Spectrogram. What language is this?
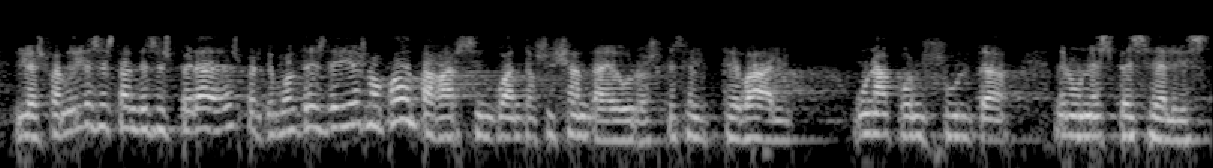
Catalan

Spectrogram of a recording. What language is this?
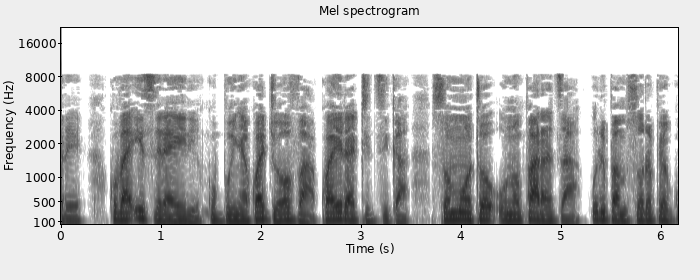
Shona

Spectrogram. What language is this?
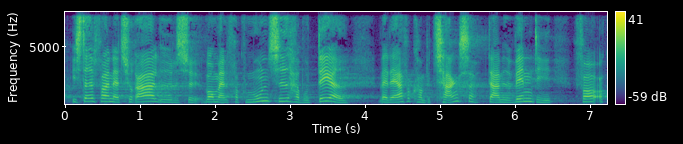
Danish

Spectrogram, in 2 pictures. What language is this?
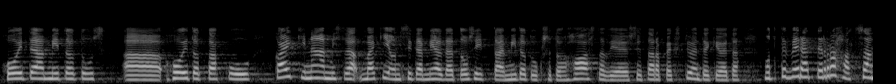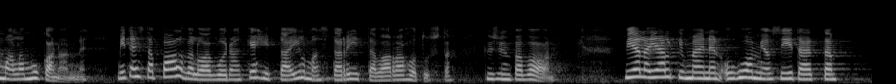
Finnish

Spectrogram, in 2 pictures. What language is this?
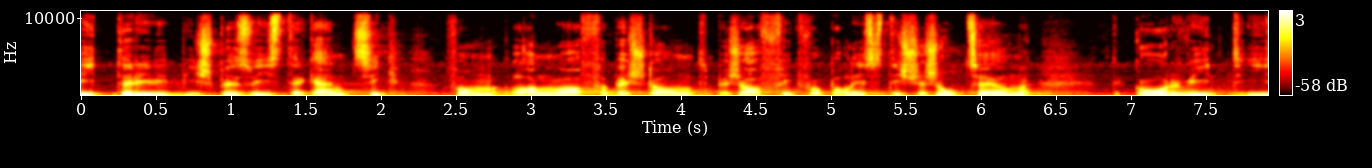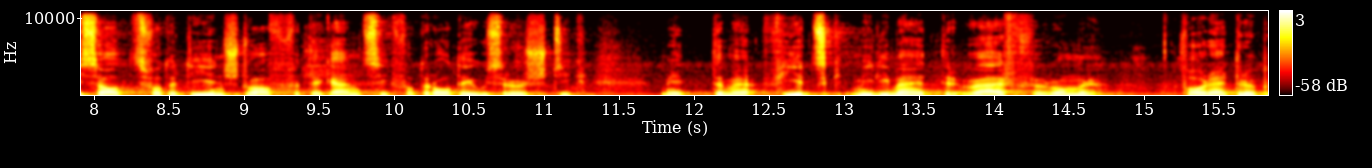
Swiss German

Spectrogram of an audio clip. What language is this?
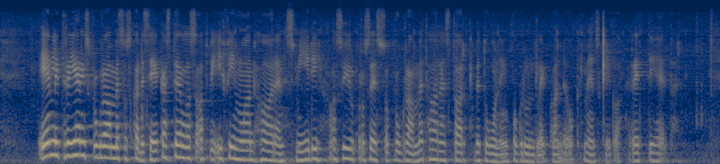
Finnish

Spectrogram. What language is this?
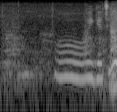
Bangla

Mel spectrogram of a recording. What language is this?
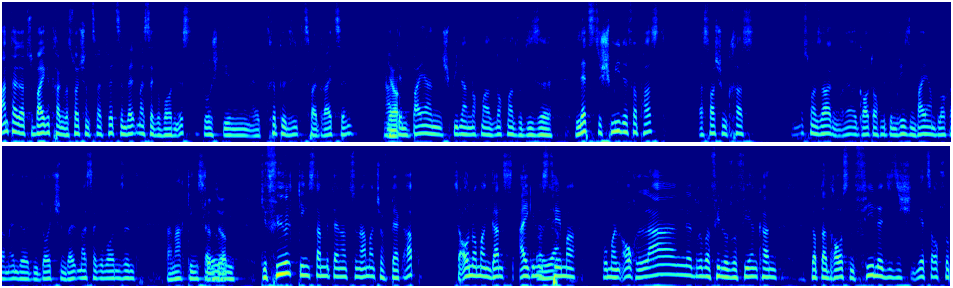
German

